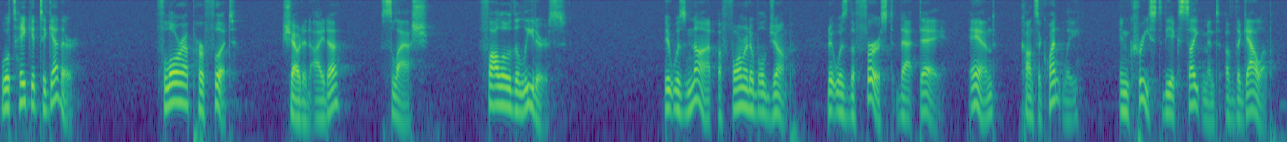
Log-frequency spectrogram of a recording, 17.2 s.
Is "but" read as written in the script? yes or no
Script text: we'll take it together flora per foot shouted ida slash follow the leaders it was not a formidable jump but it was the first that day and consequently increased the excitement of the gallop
no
